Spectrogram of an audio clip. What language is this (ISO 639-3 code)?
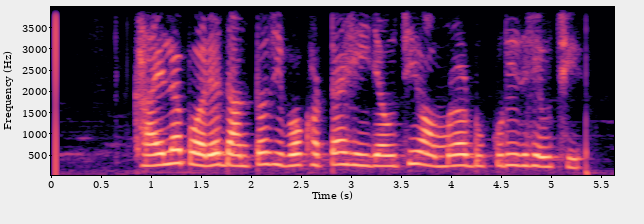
ori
